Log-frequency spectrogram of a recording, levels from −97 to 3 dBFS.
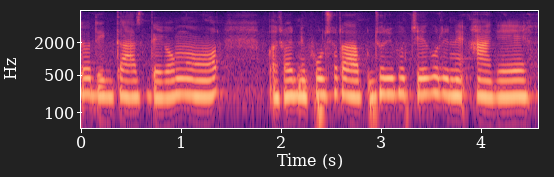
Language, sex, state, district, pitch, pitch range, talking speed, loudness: Chakma, female, Tripura, Dhalai, 205 Hz, 200-220 Hz, 130 wpm, -15 LUFS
